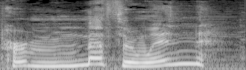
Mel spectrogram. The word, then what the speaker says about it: permethrin: So we are going to talk with Pina again, and we're talking about permethrin. That's how you pronounce it. Permethrin.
